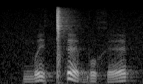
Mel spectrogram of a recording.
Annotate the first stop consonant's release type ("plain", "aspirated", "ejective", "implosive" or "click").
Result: click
